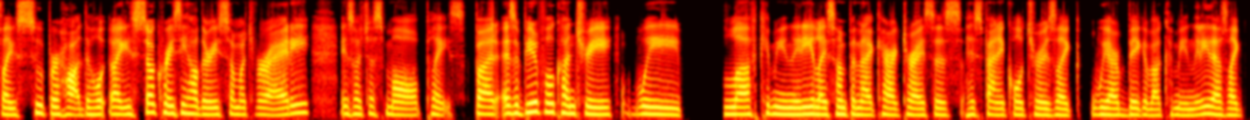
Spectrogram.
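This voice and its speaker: Venezuelan-accented woman guest, native Spanish speaker, smooth voice, dry close sound, earnest storytelling. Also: on the low side, dry recording. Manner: earnest, searching for words. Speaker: worship pastor. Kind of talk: podcast interview, personal story.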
